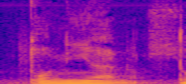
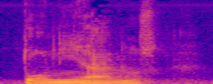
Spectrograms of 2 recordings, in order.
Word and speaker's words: ctonianos: A esos núcleos desnudos de planetas gigantes los han llamado tonianos. – ¿Tonianos? ¿Qué significa eso? – Yo en realidad el origen es una palabra griega que se escribe con C al principio. – C-T-O-N-I-A-N-O-S.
